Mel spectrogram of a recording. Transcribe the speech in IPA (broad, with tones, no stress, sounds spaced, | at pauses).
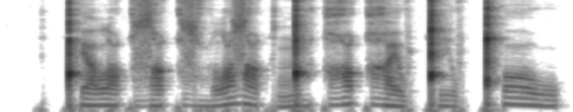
ǃʰ e˧ lˠ o˧˩ q zˤ i˧ q zˤ o̤˧ l ʊ˥ zˤ a˧˩ q ŋ͡ǃ e̤˧ q ʁ o˥˧ q ʁ e˧˩ w ǃ i˧˩ w ǃʰ o˥˧ w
